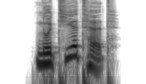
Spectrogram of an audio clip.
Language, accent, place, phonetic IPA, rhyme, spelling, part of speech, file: German, Germany, Berlin, [noˈtiːɐ̯tət], -iːɐ̯tət, notiertet, verb, De-notiertet.ogg
- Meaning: inflection of notieren: 1. second-person plural preterite 2. second-person plural subjunctive II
